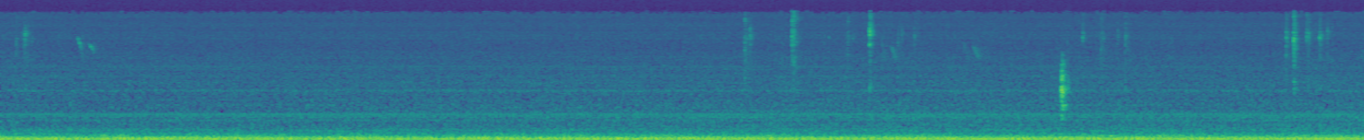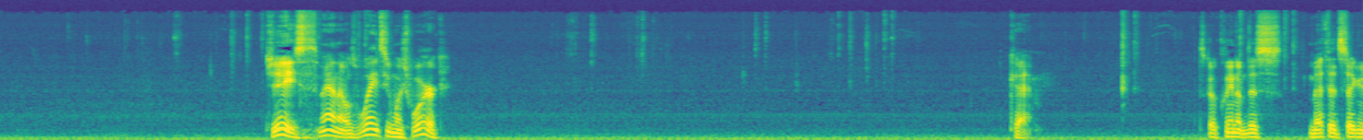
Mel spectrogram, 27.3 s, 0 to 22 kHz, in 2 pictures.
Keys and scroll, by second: 0.1 super+`, 8.7 super+`, 10.6 j, 12.9 super+j, 14.5-22.2 typing, 24.1-27.2 typing.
